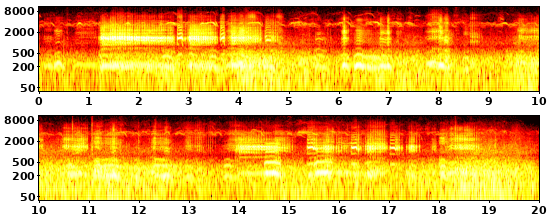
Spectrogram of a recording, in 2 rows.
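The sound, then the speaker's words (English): A breeding penguin colony on the Falkland Islands in the South Atlantic, with many adults calling at once in a dense, overlapping cacophony of loud braying, honking cries that carry on throughout without a pause. “Here is a penguin colony on the Falkland Islands in the South Atlantic. These are Gen 2 penguins. Listen for the high-pitched peeps of chicks behind the cacophony of the adults.”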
